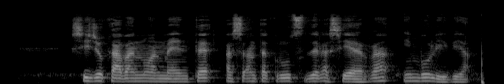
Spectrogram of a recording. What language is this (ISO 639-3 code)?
ita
